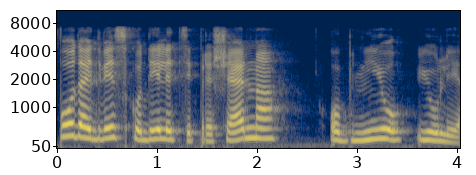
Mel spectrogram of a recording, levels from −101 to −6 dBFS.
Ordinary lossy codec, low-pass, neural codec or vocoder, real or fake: none; 7.2 kHz; codec, 16 kHz, 16 kbps, FunCodec, trained on Chinese and English, 50 frames a second; fake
